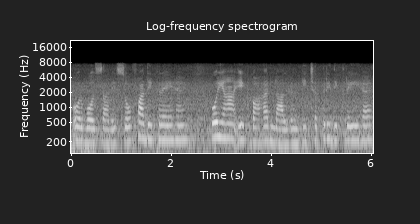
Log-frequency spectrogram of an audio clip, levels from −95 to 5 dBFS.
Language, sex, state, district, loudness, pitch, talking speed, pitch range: Hindi, female, Punjab, Pathankot, -18 LUFS, 210 Hz, 180 wpm, 195-220 Hz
